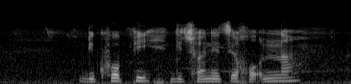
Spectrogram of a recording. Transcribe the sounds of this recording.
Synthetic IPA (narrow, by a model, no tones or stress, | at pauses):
dikʰopʰidit͡sʰwanet͡sɪχʊ̰n̩ːna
